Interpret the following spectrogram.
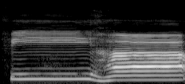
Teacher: हा को सीने से अदा करेंगे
